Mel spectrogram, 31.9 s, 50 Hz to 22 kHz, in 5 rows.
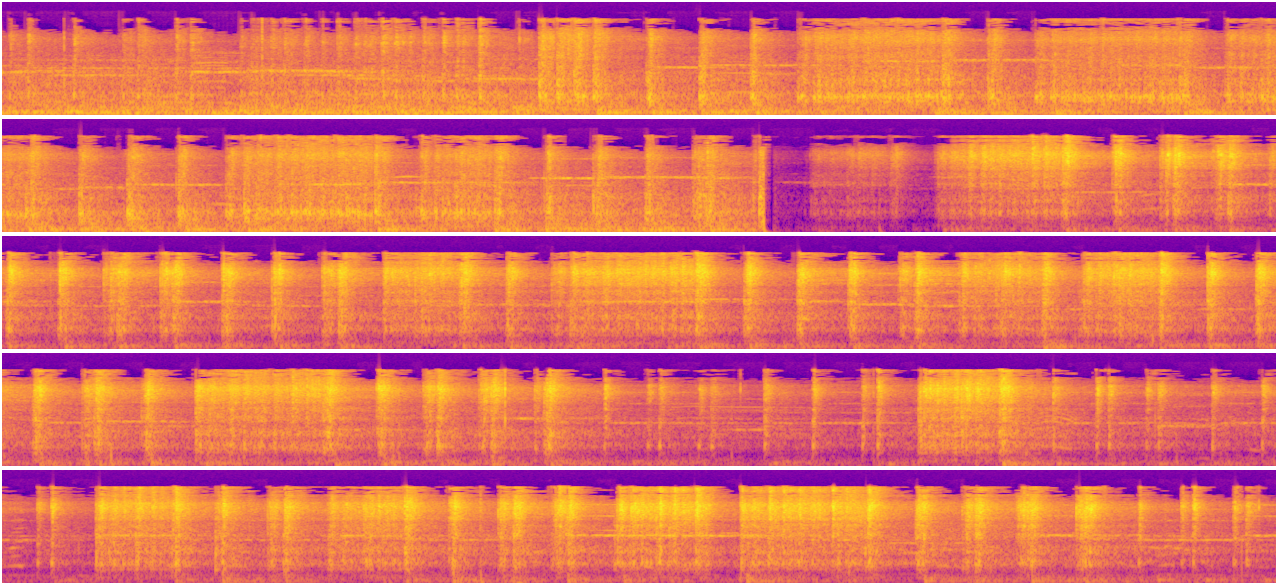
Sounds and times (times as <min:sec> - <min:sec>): Flute: 0:00.0 - 0:31.8.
